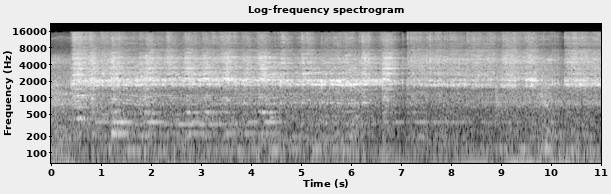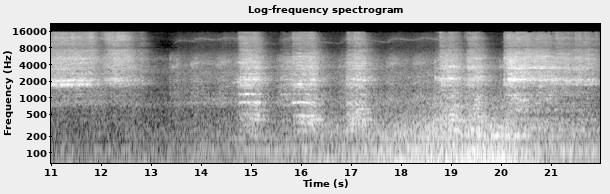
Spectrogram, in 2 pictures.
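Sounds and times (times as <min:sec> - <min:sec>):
angle grinder grinding steel: 0:00.0 - 0:21.9.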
